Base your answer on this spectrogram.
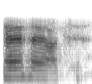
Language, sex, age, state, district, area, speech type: Bengali, female, 30-45, West Bengal, Darjeeling, rural, conversation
